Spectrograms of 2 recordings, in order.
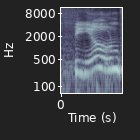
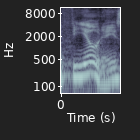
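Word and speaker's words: Phione: what Cleone were, so I've called it Fiona for years because its name looks like phone with an extra letter. Part of me thinks I should work on correcting my pronunciation and changing it to Fiona since that clearly makes more sense.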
